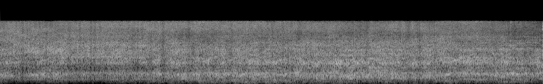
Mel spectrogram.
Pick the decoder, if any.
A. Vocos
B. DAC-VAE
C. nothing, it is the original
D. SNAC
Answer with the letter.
D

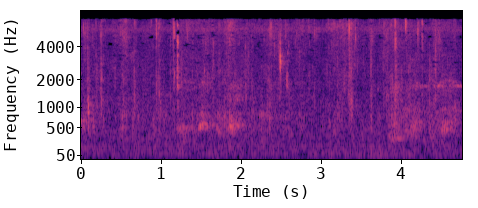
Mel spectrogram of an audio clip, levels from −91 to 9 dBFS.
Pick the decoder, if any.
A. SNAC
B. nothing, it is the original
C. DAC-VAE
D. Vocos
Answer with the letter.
D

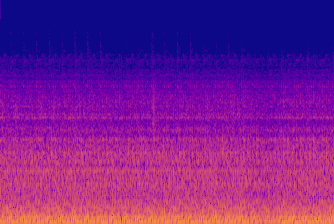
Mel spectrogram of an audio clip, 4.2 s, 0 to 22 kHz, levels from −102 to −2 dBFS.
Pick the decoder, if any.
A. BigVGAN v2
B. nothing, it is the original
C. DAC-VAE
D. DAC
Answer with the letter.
B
